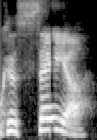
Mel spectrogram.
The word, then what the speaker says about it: Kaseya: I think it's Kaseya. I have no clue. Um, I and Oh, Kaseya. That's how Kaseya. you pronounce Okay.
